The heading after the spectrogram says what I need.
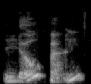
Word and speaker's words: lopen: However, in lopen, it's two. Het zijn er twee. Lopen.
